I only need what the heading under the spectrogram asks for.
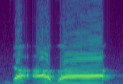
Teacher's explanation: ایک الف کی مقدار میں اس کو کھینچ کر وقف کریں گے، دا ابا، اس طرح پڑھیں گے۔ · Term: الف مدہ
